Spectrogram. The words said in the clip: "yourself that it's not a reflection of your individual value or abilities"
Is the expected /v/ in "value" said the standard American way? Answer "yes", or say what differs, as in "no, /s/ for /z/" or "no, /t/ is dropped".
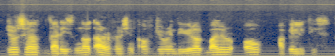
no, /b/ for /v/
